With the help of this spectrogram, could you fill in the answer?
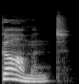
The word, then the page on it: garment: British English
